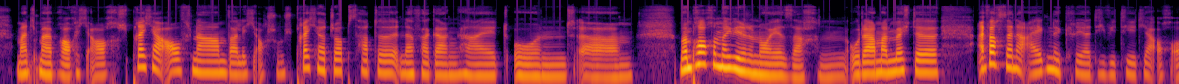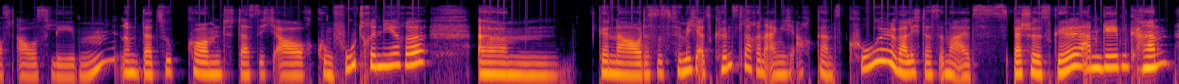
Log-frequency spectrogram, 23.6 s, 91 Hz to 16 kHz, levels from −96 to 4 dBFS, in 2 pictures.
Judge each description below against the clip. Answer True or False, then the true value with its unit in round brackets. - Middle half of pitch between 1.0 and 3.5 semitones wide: False (4.5 semitones)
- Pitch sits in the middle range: True (175 Hz)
